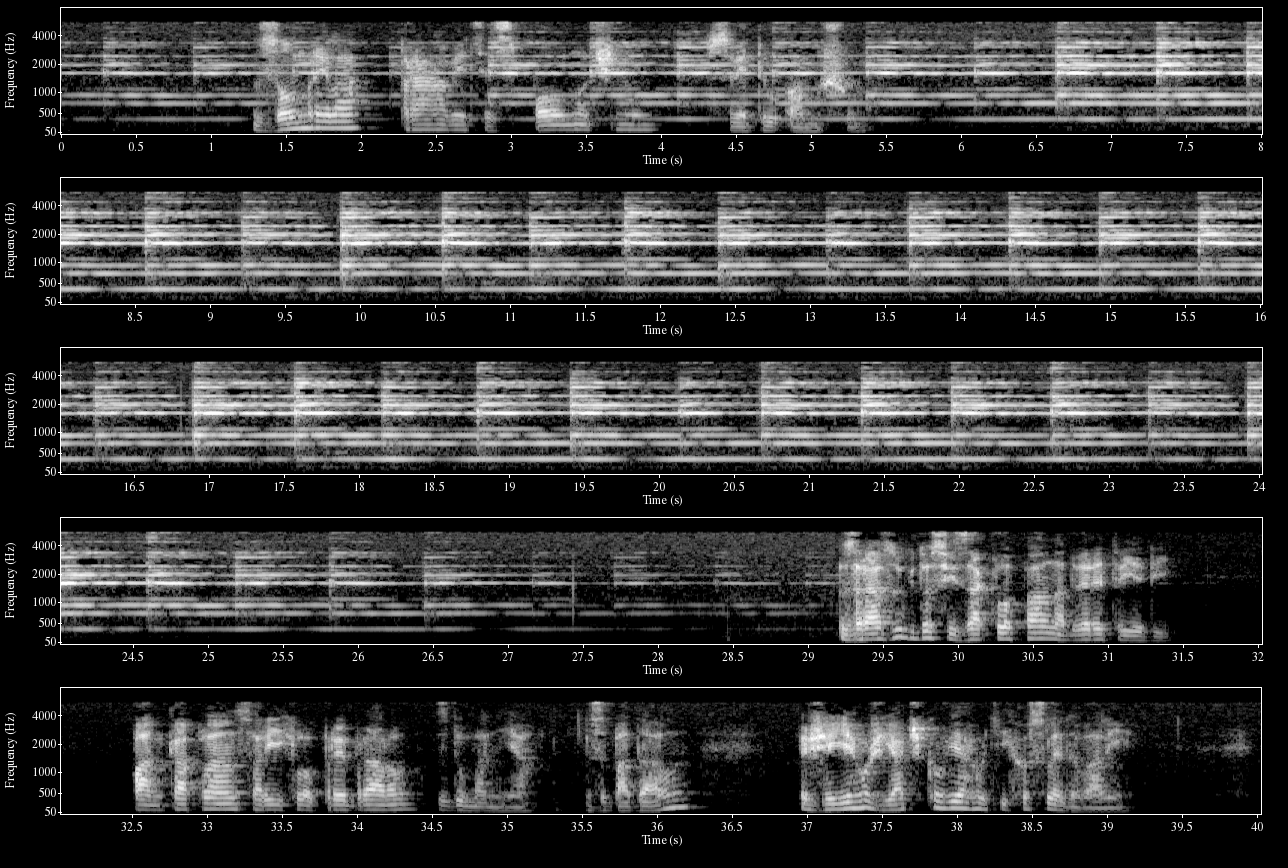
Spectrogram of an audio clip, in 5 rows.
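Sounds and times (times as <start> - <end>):
church death knell bell tolling: 0.0 - 31.3
speech: 1.3 - 5.5, 29.4 - 31.5, 32.5 - 36.3, 37.0 - 39.2.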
